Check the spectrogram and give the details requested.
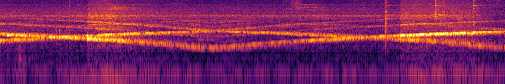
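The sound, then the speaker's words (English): A police car siren wails, its overlapping tones sweeping slowly up and down in pitch over a low, steady engine rumble, growing slightly louder toward the end. No one speaks. “As the police arrive, take us away.”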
